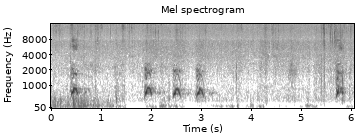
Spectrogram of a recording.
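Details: Finnish Lapphund giving short, clipped barks: one early bark, then a quick run of three, a pause, and two more near the end, over a low rumbling background.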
